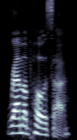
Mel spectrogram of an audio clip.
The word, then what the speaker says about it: Ramaphosa: with the South African president, how do you pronounce his name? Cyril Ramaphosa. Ramaphosa.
